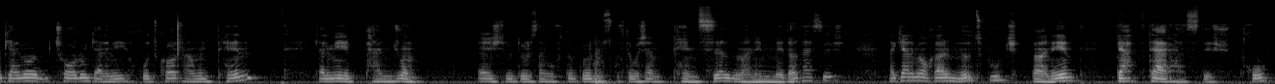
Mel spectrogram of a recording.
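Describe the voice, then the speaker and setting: A young man with a darkish, breathy voice on the high side teaches English vocabulary to schoolchildren in a casual classroom-style lesson. He is chatty, speaks directly to the students, and repeats his points.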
